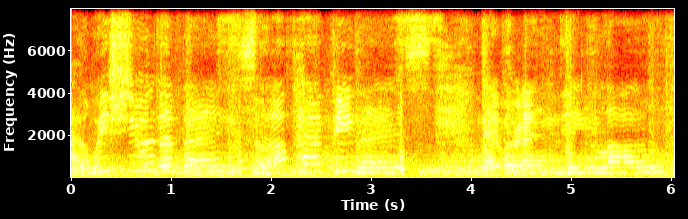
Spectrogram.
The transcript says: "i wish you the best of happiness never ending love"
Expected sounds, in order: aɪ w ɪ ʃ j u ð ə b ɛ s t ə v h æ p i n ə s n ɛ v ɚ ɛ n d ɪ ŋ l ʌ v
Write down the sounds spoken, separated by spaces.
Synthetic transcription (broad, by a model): aɪ w ɪ ʃ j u ð ə b ɛ s t ə v h æ p i n ə s n ɛ v ɚ ɛ n d ɪ ŋ l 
